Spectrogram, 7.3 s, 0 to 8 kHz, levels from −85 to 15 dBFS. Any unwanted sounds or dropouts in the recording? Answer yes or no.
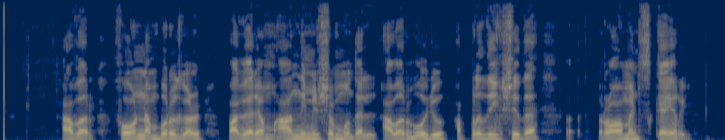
no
